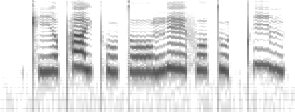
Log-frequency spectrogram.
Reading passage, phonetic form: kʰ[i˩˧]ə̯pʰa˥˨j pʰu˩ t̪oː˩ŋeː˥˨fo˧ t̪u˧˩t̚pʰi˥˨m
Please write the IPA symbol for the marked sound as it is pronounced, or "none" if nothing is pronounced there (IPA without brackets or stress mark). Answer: i˩˧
